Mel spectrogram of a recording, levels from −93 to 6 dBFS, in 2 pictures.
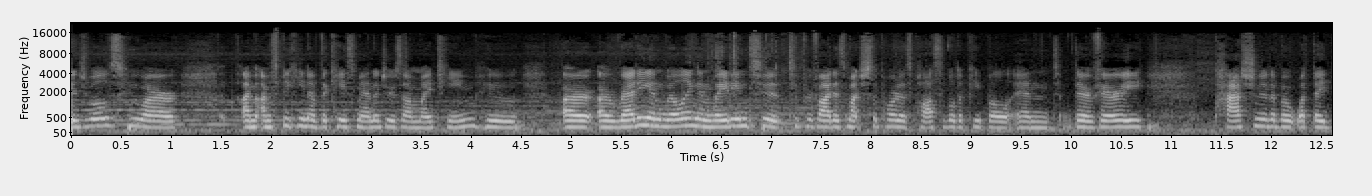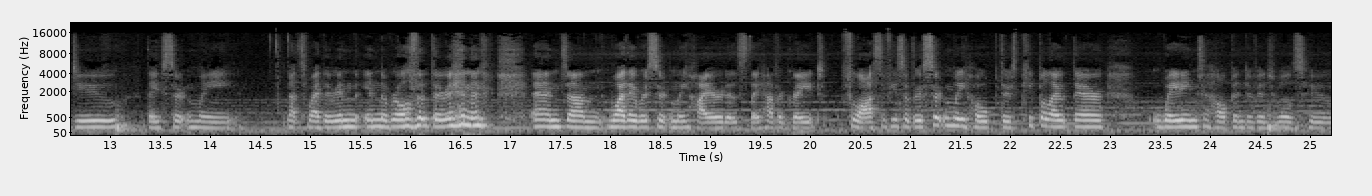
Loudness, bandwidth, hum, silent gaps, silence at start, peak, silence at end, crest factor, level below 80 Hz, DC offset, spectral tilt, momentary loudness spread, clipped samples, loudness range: -22 LUFS; 16 kHz; none; none; 0 s; -2 dBFS; 0 s; 18 dB; -52 dBFS; under 0.1%; -6 dB/octave; 12 LU; under 0.1%; 5 LU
